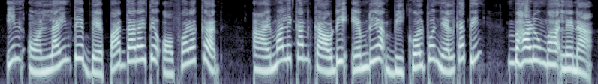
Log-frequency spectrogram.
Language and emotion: Santali, surprised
